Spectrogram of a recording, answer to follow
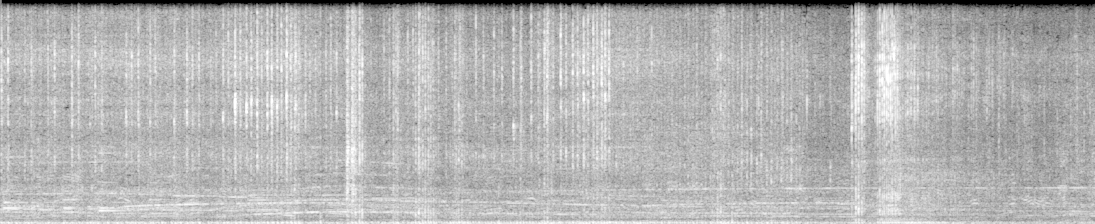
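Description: Parade vehicles passing with a heavy steady low rumble, and several sirens wailing in slow rising and falling glides. A couple of brief knocks, one about a third of the way in and one near the end.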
